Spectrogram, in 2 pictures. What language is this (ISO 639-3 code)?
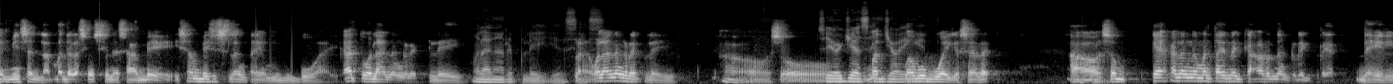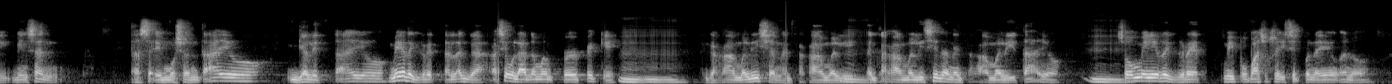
fil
